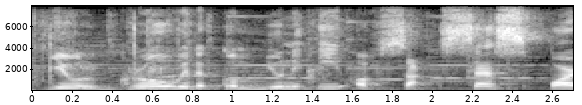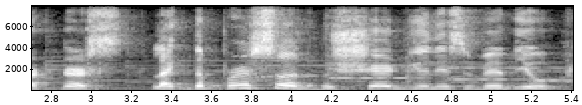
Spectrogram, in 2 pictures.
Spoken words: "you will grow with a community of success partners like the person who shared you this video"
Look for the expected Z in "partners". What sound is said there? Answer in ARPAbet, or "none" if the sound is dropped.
S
